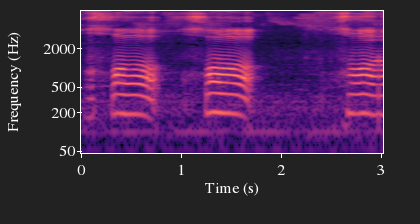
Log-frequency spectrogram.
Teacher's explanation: ये खरखरी आवाज़ से निकालेंगे और ये पुर है, अब भी हम पढ़े थे और इसको निशानदही कर लो, ये पुर है।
